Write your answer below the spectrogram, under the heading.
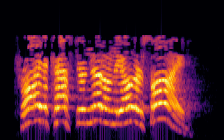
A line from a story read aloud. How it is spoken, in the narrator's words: Jesus yells out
